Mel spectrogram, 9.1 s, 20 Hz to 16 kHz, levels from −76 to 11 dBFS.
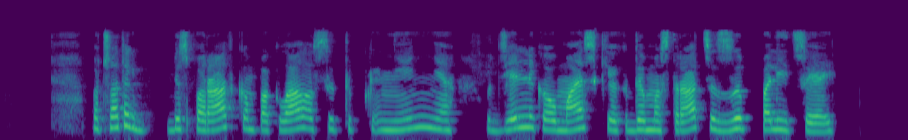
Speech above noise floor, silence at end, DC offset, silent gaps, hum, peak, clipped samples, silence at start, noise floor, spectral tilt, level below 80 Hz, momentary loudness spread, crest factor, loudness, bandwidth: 38 dB; 0.75 s; under 0.1%; 1.61-1.65 s, 7.54-7.61 s; none; -2 dBFS; under 0.1%; 0.6 s; -57 dBFS; -3 dB/octave; -64 dBFS; 13 LU; 18 dB; -18 LUFS; 8 kHz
